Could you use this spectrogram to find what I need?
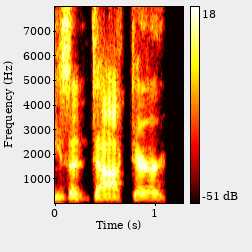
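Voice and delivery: sarcastic scare-quote tone on "doctor". Describing someone's doubtful credentials: sarcastic air quotes on "doctor". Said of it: "hear the air quotations in my voice".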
